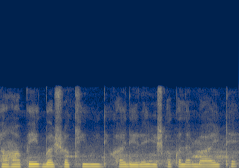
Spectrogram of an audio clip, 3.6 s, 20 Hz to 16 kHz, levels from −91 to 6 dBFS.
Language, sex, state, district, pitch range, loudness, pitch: Hindi, female, Uttar Pradesh, Varanasi, 200-205 Hz, -17 LUFS, 200 Hz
